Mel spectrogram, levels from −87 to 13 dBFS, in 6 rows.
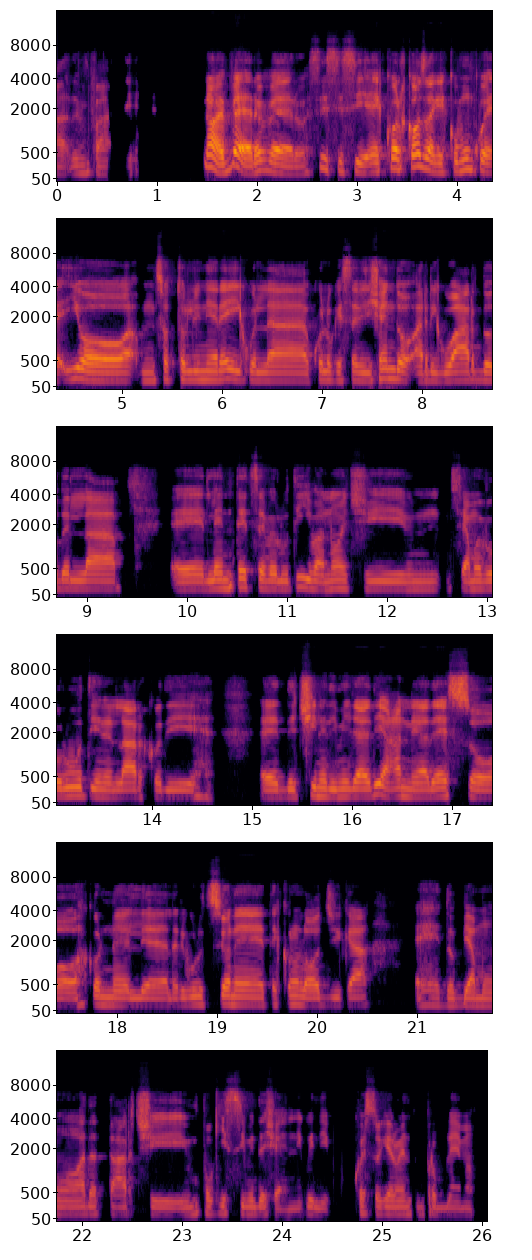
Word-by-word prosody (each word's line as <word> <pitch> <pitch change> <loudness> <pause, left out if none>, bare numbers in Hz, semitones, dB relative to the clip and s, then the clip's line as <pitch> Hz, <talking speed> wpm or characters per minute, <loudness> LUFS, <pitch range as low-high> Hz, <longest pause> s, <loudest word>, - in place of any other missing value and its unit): infatti. 130 +3 -12 0.6
No, - - +7
è - - +9
vero, 310 0 +9
è 175 - 0
vero. 125 -7 +3
Sì, 205 - -6
sì, 165 - -4
sì, 150 -2 -1
è 150 +2 +2
qualcosa 205 +1 +5
che 145 -1 +2
comunque 175 +5 0
io, 140 -5 +3
uhm, 135 0 -10
sottolineerei 150 +3 0
quel 135 -2 -1
quello 150 -1 -5
che 140 -1 -6
stavi 140 -2 -2
dicendo 160 +5 +2
a 130 - -2
riguardo 140 +2 0
della, 135 -1 -1 0.5
ehm, 125 0 -2
lentezza 150 +3 -2
evolutiva. 135 +1 -4
Noi 135 +2 -4
ci, 130 0 -6
mhmm, 125 0 -11
siamo 130 -1 -4
evoluti 135 +2 -3
nell'arco 125 0 -1
di 120 -1 -6 0.6
eh, 125 0 -1
decine 130 +3 +2
di 130 -1 -4
migliaia 130 0 +3
di 180 - +3
anni 135 -2 +1
adesso 125 -2 +3
con 135 -2 -6
l 120 -1 -3
la 120 - -8
rivoluzione 130 0 +1
tecnologica, 130 -2 -4 0.4
ehm, 125 -1 -7
dobbiamo 120 -2 -5
adattarci 110 -2 -3
in 110 +3 -12
pochissimi 120 -2 -5
decenni, 100 -3 -7
quindi 105 -5 -11 0.2
questo - - -5
chiaramente 115 0 -5
è - - -41
un 110 - -20
problema. 105 -2 -9
130 Hz, 135 wpm, -23 LUFS, 125-140 Hz, 0.6 s, è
